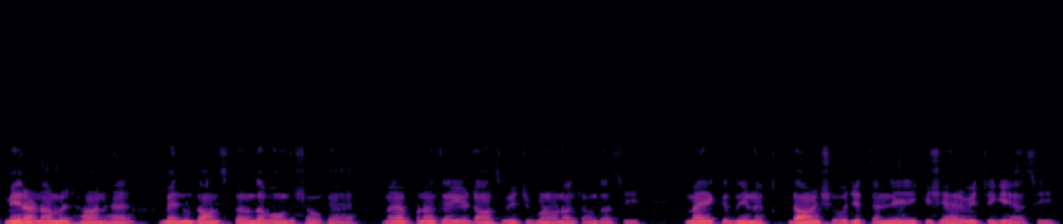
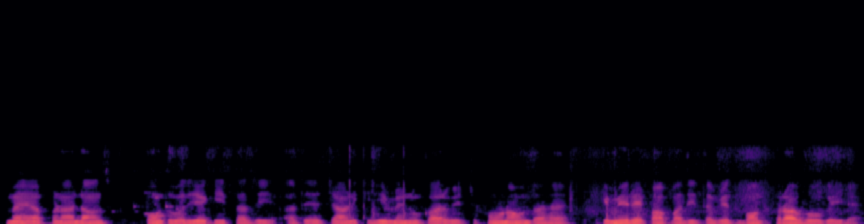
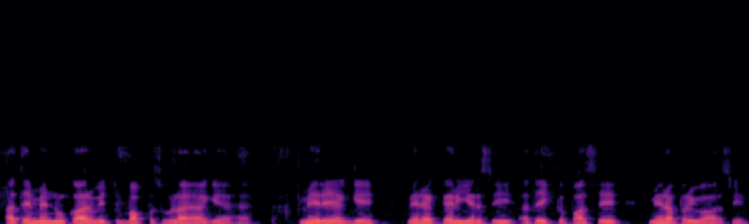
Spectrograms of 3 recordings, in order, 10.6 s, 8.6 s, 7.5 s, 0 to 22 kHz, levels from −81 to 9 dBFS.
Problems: background sounds at intervals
